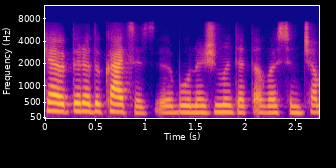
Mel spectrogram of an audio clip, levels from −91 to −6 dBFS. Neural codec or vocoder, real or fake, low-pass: codec, 16 kHz, 0.3 kbps, FocalCodec; fake; 7.2 kHz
